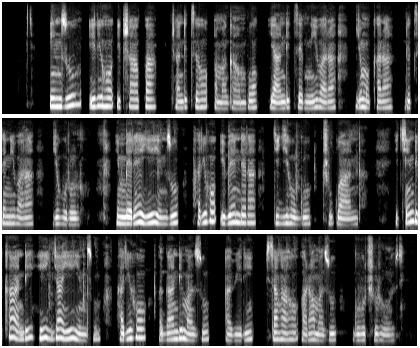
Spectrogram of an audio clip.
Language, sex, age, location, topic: Kinyarwanda, female, 18-24, Musanze, finance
